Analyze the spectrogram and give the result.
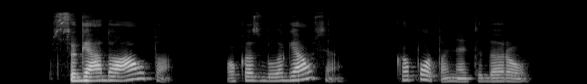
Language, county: Lithuanian, Kaunas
